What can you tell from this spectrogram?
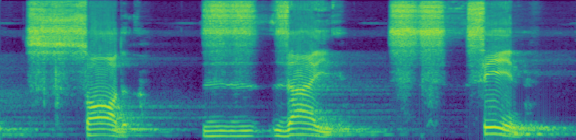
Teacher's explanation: നാവിൻ്റെ തലയുടെയും ഇരുവരി പല്ലുകളുടെയും ഇട. നാവിൻ്റെ തലയും അതുപോലെ 2 വരിയിലെ പല്ലുകളുടെ ഇടഭാഗവുമാണ്.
